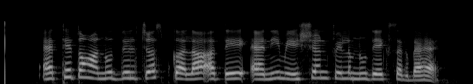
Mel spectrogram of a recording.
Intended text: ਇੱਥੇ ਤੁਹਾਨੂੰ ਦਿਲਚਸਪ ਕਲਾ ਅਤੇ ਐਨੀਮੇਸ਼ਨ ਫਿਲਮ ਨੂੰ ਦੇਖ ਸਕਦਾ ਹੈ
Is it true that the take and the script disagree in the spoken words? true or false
false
